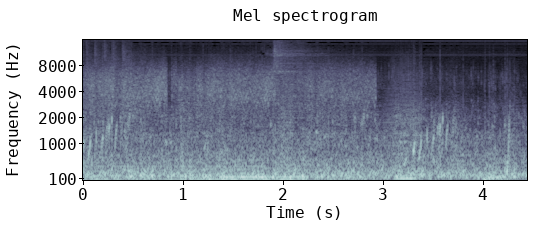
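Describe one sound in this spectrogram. Bubbles burble and pop underwater.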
